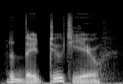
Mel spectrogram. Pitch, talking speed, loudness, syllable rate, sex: 95 Hz, 290 wpm, -17 LUFS, 7.1 syllables/s, male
